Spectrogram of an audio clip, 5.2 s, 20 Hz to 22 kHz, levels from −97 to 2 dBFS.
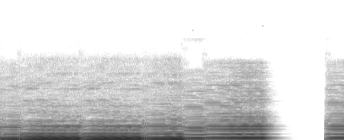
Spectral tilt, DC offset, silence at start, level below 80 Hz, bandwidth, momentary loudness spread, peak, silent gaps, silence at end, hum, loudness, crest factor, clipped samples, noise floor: -8.5 dB/octave; under 0.1%; 0 s; -60 dBFS; 9.2 kHz; 8 LU; -8 dBFS; 4.54-4.86 s; 0 s; none; -19 LUFS; 10 dB; under 0.1%; -46 dBFS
